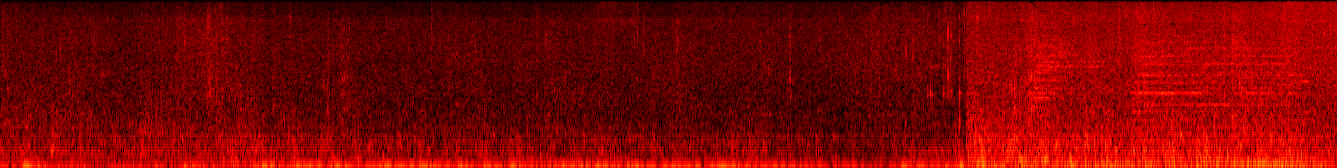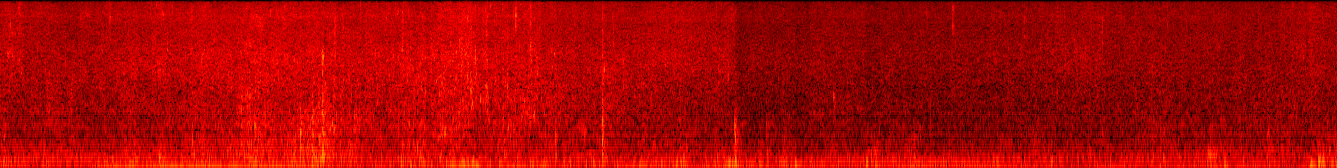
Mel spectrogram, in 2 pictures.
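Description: A boat's outboard motor hums steadily.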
